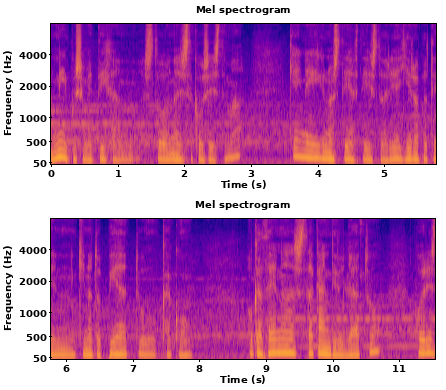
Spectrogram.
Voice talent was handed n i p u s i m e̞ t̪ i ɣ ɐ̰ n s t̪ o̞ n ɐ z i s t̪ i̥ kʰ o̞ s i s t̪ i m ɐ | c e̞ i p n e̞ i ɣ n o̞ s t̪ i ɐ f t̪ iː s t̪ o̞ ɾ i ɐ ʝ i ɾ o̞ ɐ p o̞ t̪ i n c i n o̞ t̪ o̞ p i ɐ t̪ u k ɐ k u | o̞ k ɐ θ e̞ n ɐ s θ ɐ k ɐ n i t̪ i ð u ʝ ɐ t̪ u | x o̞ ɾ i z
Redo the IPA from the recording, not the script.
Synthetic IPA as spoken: n i p u s i m e̞ t̪ i x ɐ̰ n s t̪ o̞ n ɐ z i s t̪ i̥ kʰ o̞ s i s t̪ i m ɐ | c e̞ i n e̞ i ɣ n o̞ s t̪ i ɐ f t̪ iː s t̪ o̞ ɾ i ɐ ʝ i ɾ o̞ ɐ p o̞ t̪ i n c i n o̞ t̪ o̞ p i ɐ t̪ u k ɐ k u | o̞ k ɐ θ e̞ n ɐ s θ ɐ k ɐ n i t̪ i ð u ʎ ɐ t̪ u | x o̞ ɾ i z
